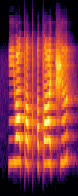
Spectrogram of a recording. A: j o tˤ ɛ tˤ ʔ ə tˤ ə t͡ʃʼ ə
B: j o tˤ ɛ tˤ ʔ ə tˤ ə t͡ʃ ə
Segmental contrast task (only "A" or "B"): B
